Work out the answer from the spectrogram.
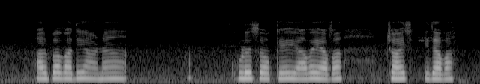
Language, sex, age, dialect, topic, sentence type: Kannada, female, 18-24, Central, banking, question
